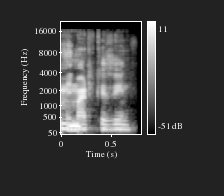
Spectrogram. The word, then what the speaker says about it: Marquezine: Bruna Marquezine. Yeah, Bruna Marquezine.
